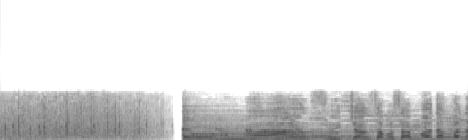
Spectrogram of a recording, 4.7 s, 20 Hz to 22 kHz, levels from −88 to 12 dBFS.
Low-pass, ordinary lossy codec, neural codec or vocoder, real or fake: none; none; codec, 16 kHz, 8 kbps, FreqCodec, larger model; fake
